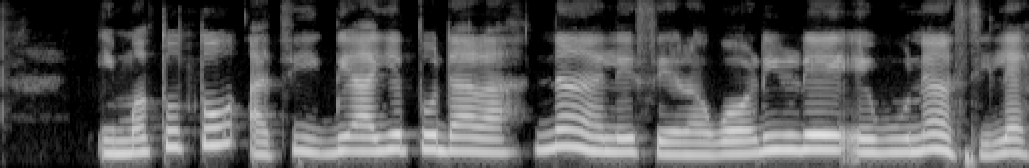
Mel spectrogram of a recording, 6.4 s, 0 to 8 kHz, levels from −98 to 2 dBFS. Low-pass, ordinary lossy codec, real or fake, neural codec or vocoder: none; none; real; none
